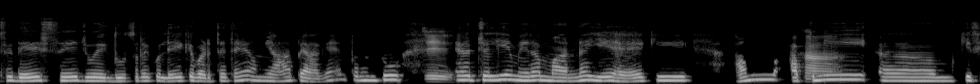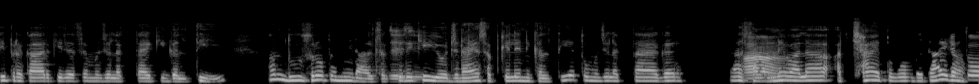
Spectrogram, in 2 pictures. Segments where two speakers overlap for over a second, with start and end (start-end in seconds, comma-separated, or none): none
